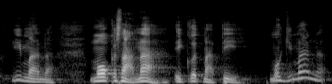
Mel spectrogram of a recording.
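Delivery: ordinary delivery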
